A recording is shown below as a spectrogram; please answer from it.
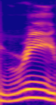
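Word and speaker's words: Reid: Reed. Reed rhymes with seed.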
